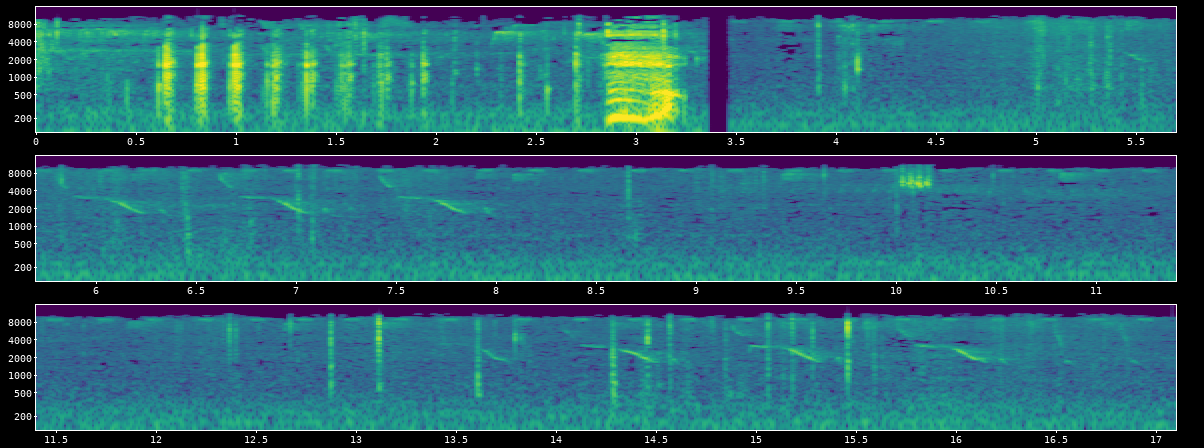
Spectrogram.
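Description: Quiet pond-side outdoor background with a bird giving short falling chirps in small groups of two or three, and a few faint clicks. Before that, a rapid run of clicks and a loud burst cut off suddenly about three seconds in.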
